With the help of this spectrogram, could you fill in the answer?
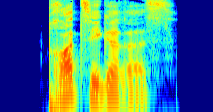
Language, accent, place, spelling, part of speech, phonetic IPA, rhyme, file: German, Germany, Berlin, protzigeres, adjective, [ˈpʁɔt͡sɪɡəʁəs], -ɔt͡sɪɡəʁəs, De-protzigeres.ogg
- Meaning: strong/mixed nominative/accusative neuter singular comparative degree of protzig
